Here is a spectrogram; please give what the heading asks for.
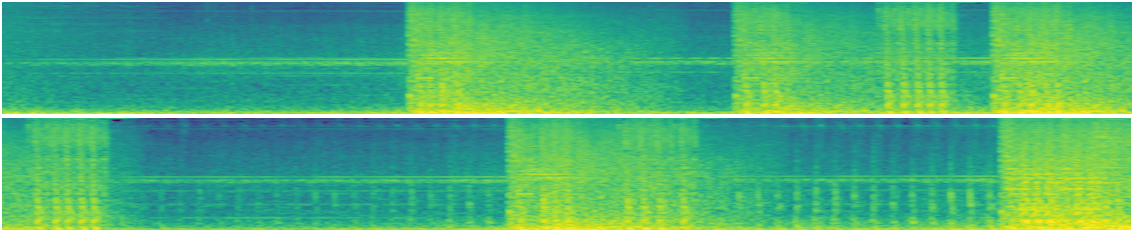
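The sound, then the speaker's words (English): Machine gun fire from the video game Judgment Day: several loud bursts of rapid gunfire broken by short pauses, over a steady background hum. “Rockets. Nukes. Machine gun.”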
